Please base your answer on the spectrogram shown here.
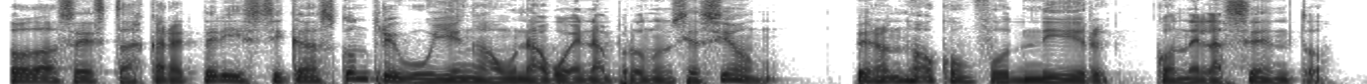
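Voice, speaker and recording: A man playing a patient Spanish teacher, explaining slowly and calmly in a scripted learner dialogue. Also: fairly low pitch, no echo, clean studio sound, natural voice. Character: patient male professor, helpful and calm.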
